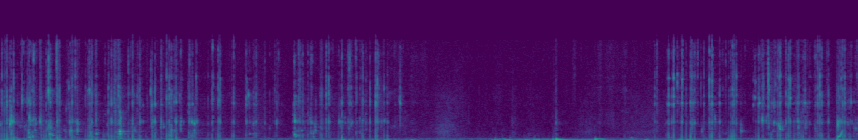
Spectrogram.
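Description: A small clear glass mason jar with a metal lid, holding some liquid, is held in both hands and tapped and scratched with fingernails. Quick, light clicks and scratchy taps come in dense runs, with a soft slosh of the liquid partway through and a brief quieter lull. A faint steady low hum runs underneath the whole time.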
